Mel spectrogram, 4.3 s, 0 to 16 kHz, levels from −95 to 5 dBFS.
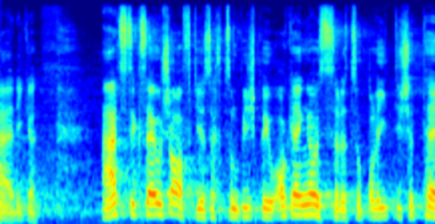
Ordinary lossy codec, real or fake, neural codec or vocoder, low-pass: none; real; none; 14.4 kHz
